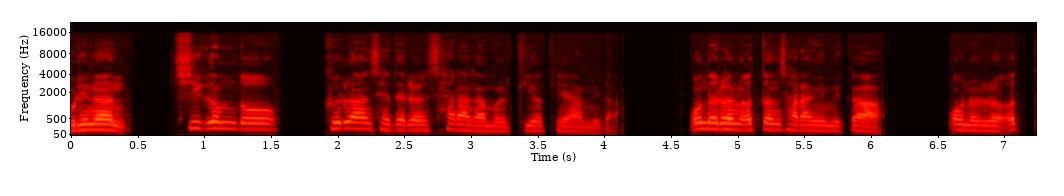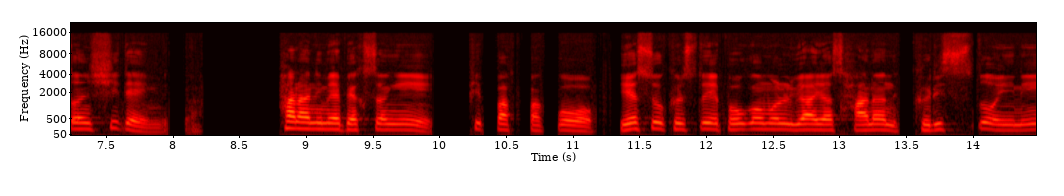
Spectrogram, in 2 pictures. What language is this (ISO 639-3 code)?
kor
